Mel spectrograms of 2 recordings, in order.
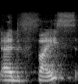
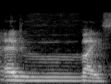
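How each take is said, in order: First: The middle consonant is a voiceless F sound. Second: The middle consonant is a buzzing V sound. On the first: The speaker calls it wrong. "it comes out as an F, and it'll be advice" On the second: The speaker calls it right. "and you want advice"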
